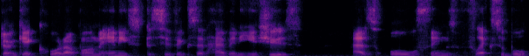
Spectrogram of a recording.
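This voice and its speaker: A man speaks with an Australian accent. His pitch is very deep and low, and his pace is moderate. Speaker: esoteric content creator reading a text aloud. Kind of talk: reading aloud with commentary. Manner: self-correcting, slightly halting.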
